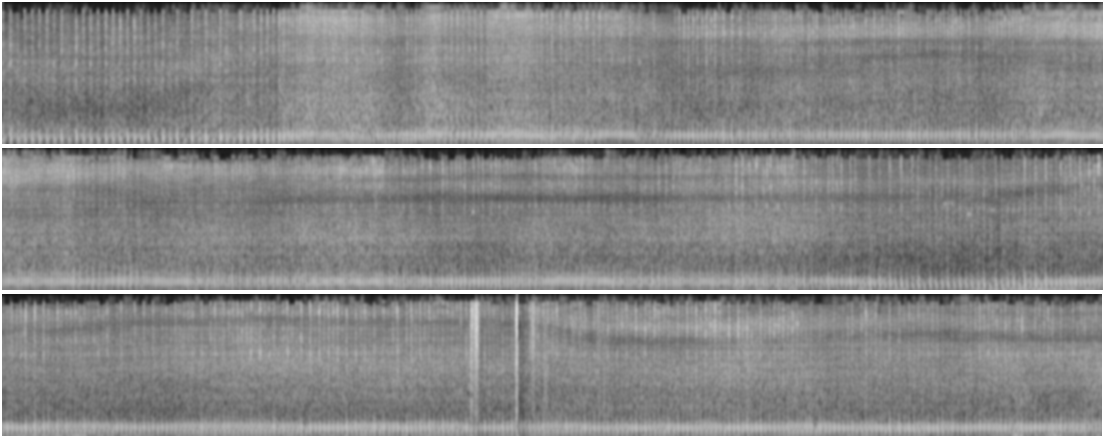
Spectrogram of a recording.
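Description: A Waco biplane's radial engine runs steadily while taxiing out in a crosswind, a loud continuous low drone with a rough, clattering throb and slight pitch shifts throughout, no voices.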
